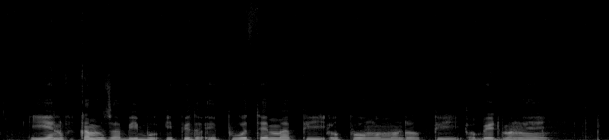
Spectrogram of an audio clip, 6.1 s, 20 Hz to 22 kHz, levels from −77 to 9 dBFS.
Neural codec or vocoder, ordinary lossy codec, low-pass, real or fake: vocoder, 44.1 kHz, 128 mel bands, Pupu-Vocoder; none; none; fake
